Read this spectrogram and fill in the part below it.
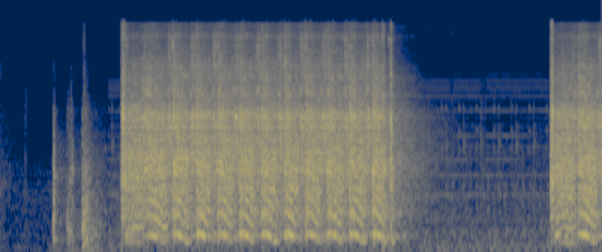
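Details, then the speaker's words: Freshly rebuilt Subaru STI turbo engine cranked with crank position sensor and injectors unplugged and turbo feed line off to prime oil: even starter churn under three seconds, no firing, turning over freely with no odd noises. "reason for that is we want some oil moving around we want oil going into the turbo immediately and i also want to make sure we don't have any weird sounds just by turning it over"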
